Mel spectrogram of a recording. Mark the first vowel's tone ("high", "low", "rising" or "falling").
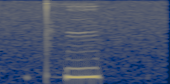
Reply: falling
